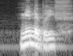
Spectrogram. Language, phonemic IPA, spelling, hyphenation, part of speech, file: Dutch, /ˈmɪ.nəˌbrif/, minnebrief, min‧ne‧brief, noun, Nl-minnebrief.ogg
- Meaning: a love letter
